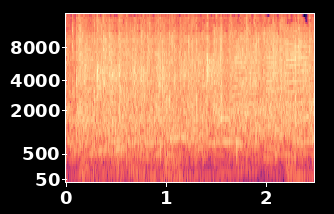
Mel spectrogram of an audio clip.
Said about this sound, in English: Now, if they haven't earned your applause, I don't know what will.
